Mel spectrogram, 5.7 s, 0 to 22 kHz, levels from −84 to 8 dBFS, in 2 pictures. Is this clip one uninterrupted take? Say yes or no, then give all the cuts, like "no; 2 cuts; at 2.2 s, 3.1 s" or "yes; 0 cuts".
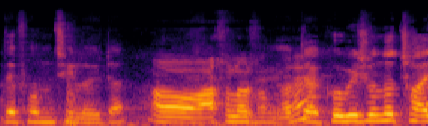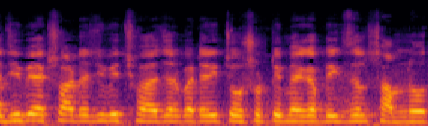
yes; 0 cuts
